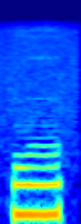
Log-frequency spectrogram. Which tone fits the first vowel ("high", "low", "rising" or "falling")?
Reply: high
